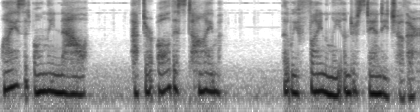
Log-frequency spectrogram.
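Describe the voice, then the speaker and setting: Casting: a stoic young female ballerina for a video game; soft, husky-breathy voice, restrained and precise, introspective monologues. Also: medium pitch, steady tone. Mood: wistful, bitter. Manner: measured, restrained, articulate. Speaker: video game character voice actor.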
